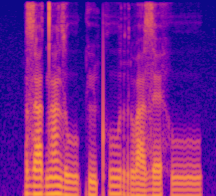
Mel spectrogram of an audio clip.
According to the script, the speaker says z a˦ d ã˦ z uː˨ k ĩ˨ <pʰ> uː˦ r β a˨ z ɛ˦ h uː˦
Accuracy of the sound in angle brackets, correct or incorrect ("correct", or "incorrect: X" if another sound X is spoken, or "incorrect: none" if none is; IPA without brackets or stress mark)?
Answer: correct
